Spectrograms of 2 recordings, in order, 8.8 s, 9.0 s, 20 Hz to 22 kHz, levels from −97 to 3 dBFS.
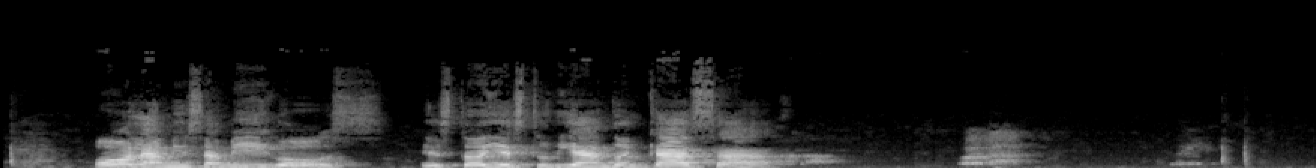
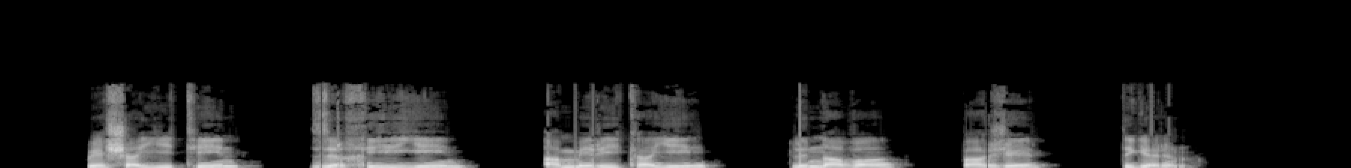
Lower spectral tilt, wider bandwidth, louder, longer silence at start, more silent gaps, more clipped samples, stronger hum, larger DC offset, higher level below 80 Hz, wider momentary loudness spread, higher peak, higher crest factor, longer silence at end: second, -4 dB/octave vs -6.5 dB/octave; about the same, 11.5 kHz vs 11.5 kHz; about the same, -17 LUFS vs -16 LUFS; about the same, 0.65 s vs 0.6 s; second, none vs 1.77-2.06 s, 3.20-3.61 s, 4.84-5.25 s, 6.10-6.41 s, 7.08-7.47 s; neither; neither; neither; about the same, -52 dBFS vs -52 dBFS; first, 22 LU vs 8 LU; about the same, -2 dBFS vs 0 dBFS; about the same, 18 dB vs 16 dB; second, 0.85 s vs 1.1 s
